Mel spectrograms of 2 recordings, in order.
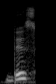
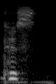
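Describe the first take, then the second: First: The word begins with a d sound. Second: The word begins with an aspirated t sound. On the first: The speaker calls it right. "दिस होता है" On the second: The speaker calls it wrong. "यहाँ पे थिस नहीं पढ़ेंगे"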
